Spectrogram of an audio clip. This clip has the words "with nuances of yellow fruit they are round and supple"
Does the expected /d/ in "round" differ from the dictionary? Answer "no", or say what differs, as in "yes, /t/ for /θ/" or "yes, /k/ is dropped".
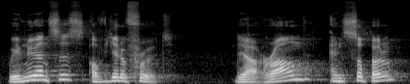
no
